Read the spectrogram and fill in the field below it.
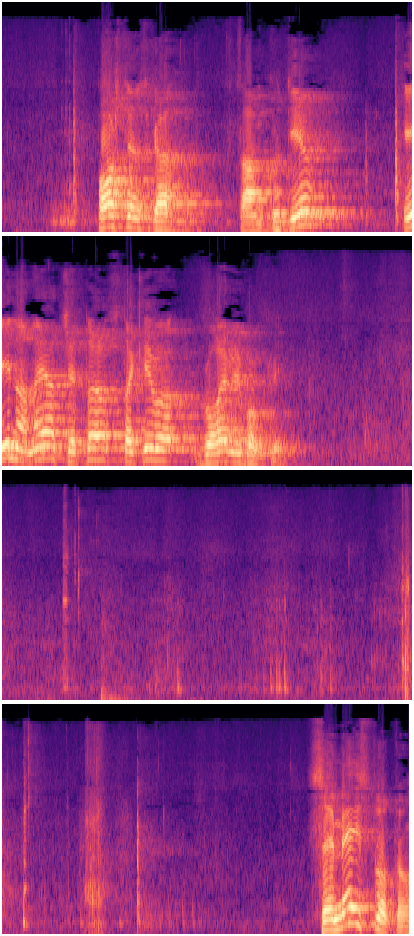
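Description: An elderly man speaks with animation in a room with a slight echo.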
